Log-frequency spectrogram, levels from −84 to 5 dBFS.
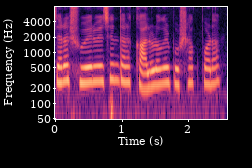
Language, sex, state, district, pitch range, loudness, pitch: Bengali, female, West Bengal, Alipurduar, 245-275 Hz, -14 LUFS, 255 Hz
